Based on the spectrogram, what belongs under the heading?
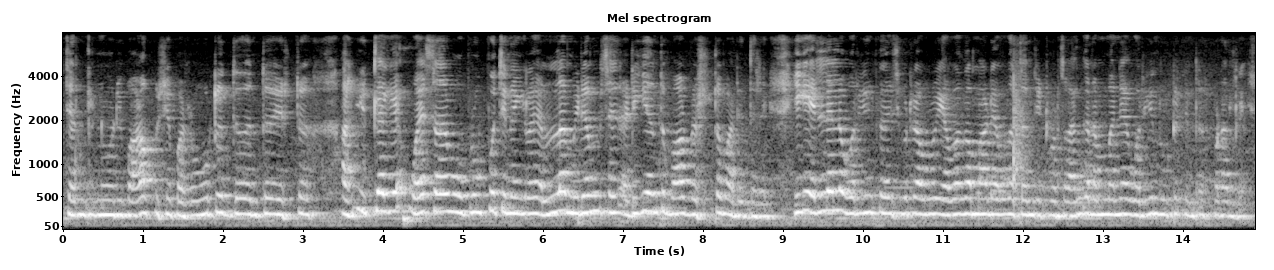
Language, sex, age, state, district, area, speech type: Kannada, female, 60+, Karnataka, Koppal, rural, spontaneous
